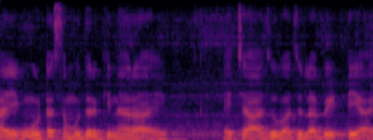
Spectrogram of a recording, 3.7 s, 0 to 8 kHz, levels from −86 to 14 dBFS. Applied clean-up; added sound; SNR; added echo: none; none; none; none.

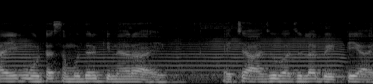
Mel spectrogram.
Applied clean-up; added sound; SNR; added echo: none; Trumpet; 14 dB; none.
